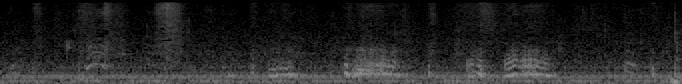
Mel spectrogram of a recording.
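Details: Young puppies of Lisa and Thriller at play, biting and barking; brief squeaky yips and small growly bursts, a few in quick succession, over a constant low hum.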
